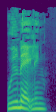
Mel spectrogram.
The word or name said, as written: udmaling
